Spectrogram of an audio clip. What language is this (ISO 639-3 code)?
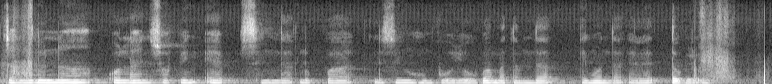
mni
